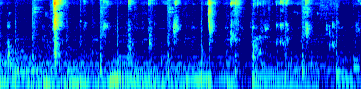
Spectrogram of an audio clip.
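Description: Faint close-up chewing of tender beef rendang and rice, with scattered wet mouth clicks and smacks; one sharp click about a second in is the loudest sound.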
